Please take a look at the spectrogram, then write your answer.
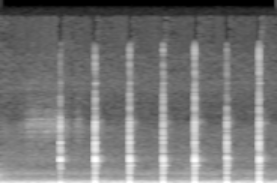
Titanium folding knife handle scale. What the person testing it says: kind of sounds Hollow yeah especially over here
